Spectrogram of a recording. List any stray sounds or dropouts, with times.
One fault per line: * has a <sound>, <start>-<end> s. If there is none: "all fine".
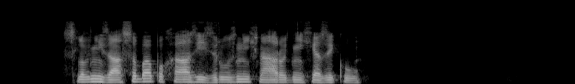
all fine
